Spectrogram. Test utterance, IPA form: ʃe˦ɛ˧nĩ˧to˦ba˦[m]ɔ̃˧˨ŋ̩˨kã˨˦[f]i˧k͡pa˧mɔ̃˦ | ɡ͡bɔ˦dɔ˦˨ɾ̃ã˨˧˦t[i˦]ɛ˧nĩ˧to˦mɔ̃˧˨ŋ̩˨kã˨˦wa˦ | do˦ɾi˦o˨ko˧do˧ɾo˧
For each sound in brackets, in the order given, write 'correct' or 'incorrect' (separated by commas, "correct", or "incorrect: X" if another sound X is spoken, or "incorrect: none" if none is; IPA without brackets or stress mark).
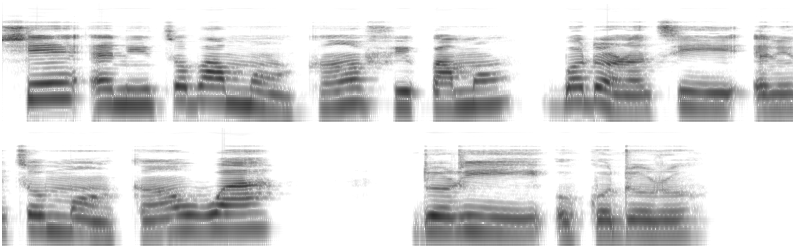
correct, correct, correct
